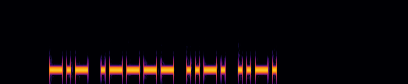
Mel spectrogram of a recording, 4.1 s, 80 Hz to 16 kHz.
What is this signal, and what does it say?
Morse code, heard as a keyed tone, about 28 wpm, 700 Hz. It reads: K1FF
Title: USA Call Signs - 4 Characters - 28wpm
